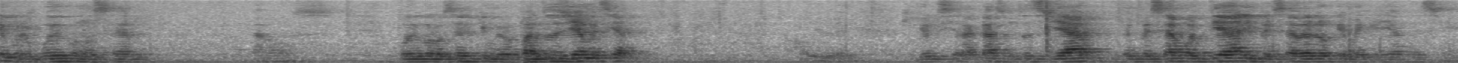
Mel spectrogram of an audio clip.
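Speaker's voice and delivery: ordinary talk, nothing marked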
